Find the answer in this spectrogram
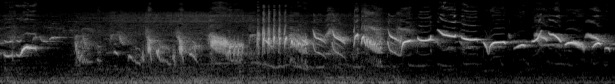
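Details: Chinese hwamei practising its contest song in the morning. It opens with softer slurred notes, then shifts into loud, rapid, repeated whistled upsweeps and ringing phrases.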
